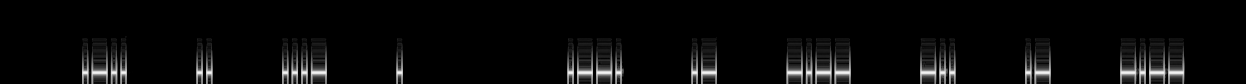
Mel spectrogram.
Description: Morse code, heard as a keyed tone, about 25 wpm, spaced as for 10 wpm, 550 Hz. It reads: LIVE PAYDAY
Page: news-headlines-in-morse-code-at-10-wpm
